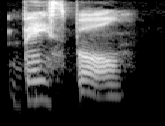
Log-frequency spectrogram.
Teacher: خب بیسبال بچه ها روی سیلابل اولش هست. سیلابل اولش من بخشای استرس رو یه مقدار exaggerated، یعنی با اغراق بیشتری میخونم که شما بهتر متوجه بشین.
